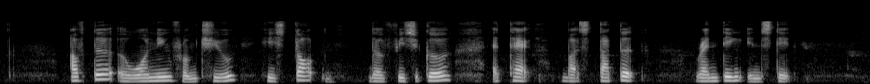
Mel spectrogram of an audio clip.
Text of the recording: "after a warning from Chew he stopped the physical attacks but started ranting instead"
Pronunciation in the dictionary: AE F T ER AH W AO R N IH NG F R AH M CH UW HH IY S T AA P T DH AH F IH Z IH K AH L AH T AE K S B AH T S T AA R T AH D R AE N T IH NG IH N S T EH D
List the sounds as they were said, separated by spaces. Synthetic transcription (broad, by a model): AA F T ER AH W AO N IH NG F R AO M CH UW HH IY S T AA P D AH F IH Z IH K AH L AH T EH K B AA T S T AA T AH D R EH N T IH NG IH N S T EH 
